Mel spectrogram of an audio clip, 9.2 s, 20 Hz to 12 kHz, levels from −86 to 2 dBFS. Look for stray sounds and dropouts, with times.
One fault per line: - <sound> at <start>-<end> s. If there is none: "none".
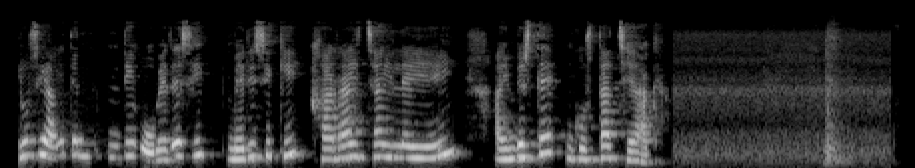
- laugh at 7.6-8.8 s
